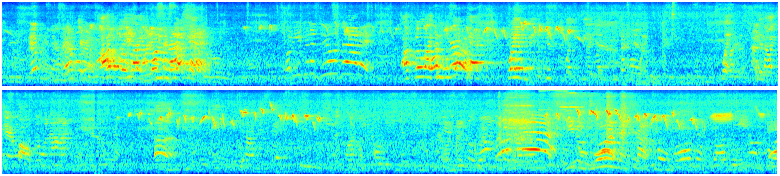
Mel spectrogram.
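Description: A group of men and women shout and chant loudly outdoors, a short way off.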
